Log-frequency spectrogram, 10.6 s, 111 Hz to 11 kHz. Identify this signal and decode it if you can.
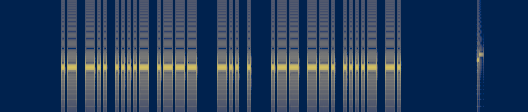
Morse code, heard as a keyed tone, about 21 wpm, 700 Hz. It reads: AD4J DE WG4N
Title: USA Callsign DE Callsign - 4 Characters - 20wpm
